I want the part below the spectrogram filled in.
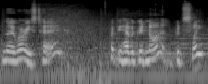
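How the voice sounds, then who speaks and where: A woman's voice: fairly high pitch, big pitch swings, moderate pace, faint music behind, rough recording. A woman chatting casually and playfully while streaming a game.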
